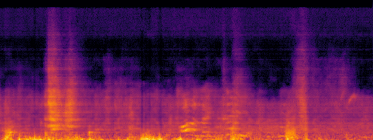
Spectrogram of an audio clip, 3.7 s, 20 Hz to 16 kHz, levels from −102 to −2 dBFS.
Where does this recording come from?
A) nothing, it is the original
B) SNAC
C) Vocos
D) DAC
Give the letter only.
C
